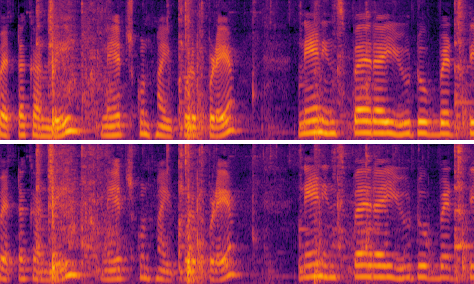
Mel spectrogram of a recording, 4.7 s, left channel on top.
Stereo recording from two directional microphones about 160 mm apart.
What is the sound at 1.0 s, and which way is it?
Cutlery, 65° left (ahead or behind).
